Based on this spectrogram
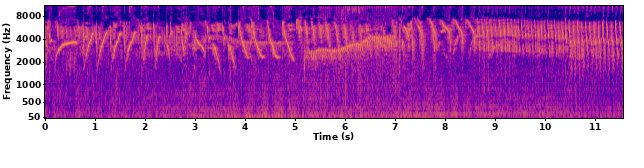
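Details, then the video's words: Singing canary in the lavish long-running cengkok mewah style. It delivers an unbroken, high-pitched song of quick repeated swooping chips, then a smooth rising whistle, then dense rolling trills. A constant low hum lies underneath. "Kenari Gacor Cengkok Mewah Durasi Panjang"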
